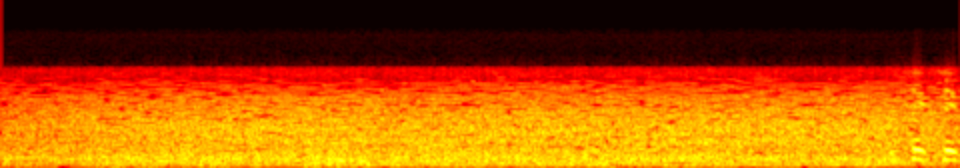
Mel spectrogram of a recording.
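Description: Steady outdoor background noise: an even hiss-like rumble with no distinct events.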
